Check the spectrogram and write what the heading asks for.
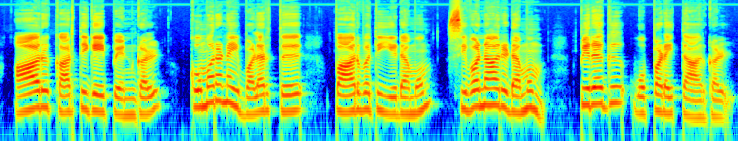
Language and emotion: Tamil, neutral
